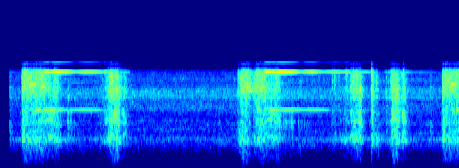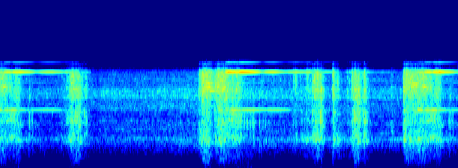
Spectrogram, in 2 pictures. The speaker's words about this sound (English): I hear cash registers opening and closing. They're making money hand over fist. I hear this. What is it that I hear? I hear ka-ching, ka-ching, ka-ching, ka-ching.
